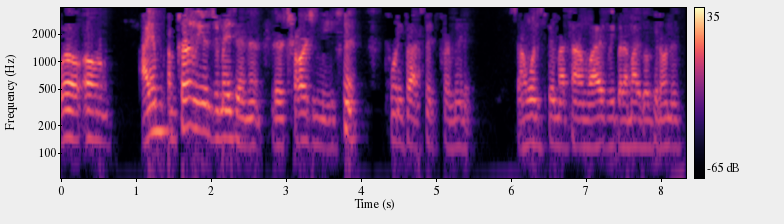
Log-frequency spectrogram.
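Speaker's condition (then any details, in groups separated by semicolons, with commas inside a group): No condition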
